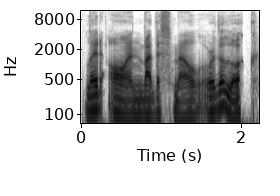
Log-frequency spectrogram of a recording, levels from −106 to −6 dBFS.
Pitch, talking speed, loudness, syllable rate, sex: 105 Hz, 215 wpm, -17 LUFS, 3.8 syllables/s, male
